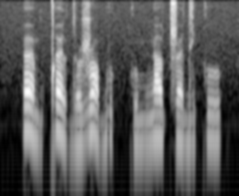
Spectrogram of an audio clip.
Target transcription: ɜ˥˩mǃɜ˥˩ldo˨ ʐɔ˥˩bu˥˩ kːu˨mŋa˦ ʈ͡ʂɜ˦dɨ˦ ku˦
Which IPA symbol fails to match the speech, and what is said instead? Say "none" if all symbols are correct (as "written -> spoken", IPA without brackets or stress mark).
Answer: ɨ˦ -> i˦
